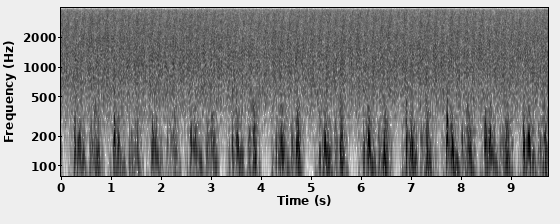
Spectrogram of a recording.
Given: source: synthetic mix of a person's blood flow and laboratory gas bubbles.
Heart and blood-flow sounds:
Doppler ultrasound of blood flow; precordium
no bubbles
From the record:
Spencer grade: 0 (complete lack of bubble signals)

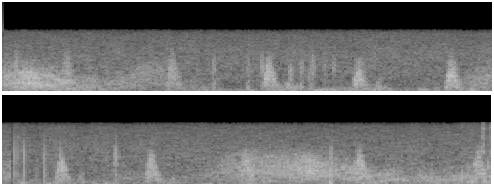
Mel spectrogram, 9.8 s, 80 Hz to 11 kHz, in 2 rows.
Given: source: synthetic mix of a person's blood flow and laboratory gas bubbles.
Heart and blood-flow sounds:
Doppler ultrasound of blood flow; subclavian vein
9.45-9.80 s: bubbles
From the record:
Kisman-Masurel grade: 212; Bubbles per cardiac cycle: several, 3 to 8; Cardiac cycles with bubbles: 1 to 10%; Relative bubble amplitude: moderate (0.250 to 0.450); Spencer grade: 1 (occasional bubble signal discernible with the cardiac motion signal, with majority of cardiac periods free of bubbles); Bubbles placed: anywhere in the cardiac cycle

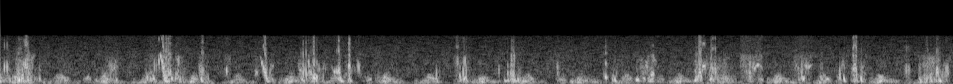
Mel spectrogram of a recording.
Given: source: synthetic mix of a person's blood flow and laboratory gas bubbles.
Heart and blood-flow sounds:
Doppler ultrasound of blood flow; precordium
0.00-0.43 s: bubbles
1.04-1.19 s: bubbles
1.45-1.88 s: bubbles
1.98-2.11 s: bubbles
2.23-2.31 s: bubbles
2.54-2.74 s: bubbles
2.96-3.27 s: bubbles
3.30-3.64 s: bubbles
4.33-4.41 s: bubbles
4.53-4.71 s: bubbles
4.96-5.31 s: bubbles
5.55-5.62 s: bubbles
6.03-6.21 s: bubbles
6.33-6.58 s: bubbles
6.92-7.37 s: bubbles
7.40-7.64 s: bubbles
7.93-8.13 s: bubbles
8.19-8.28 s: bubbles
8.36-8.66 s: bubbles
9.03-9.11 s: bubbles
9.17-9.54 s: bubbles
From the record:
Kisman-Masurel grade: 243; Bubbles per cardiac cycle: several, 3 to 8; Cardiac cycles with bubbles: 100%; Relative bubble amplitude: loud (0.450 to 0.775); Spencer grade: 3 (all of the cardiac periods contain showers or single bubble signals, but not dominating or overriding the cardiac motion signals); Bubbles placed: only in the low amplitude regions of the cardiac cycle

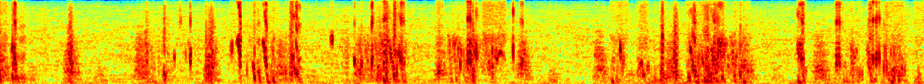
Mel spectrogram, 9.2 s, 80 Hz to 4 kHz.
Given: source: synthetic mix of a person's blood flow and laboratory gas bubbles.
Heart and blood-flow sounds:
Doppler ultrasound of blood flow; subclavian vein
0.00-0.28 s: bubbles
1.46-1.95 s: bubbles
2.05-2.20 s: bubbles
2.30-3.06 s: bubbles
3.31-3.36 s: bubbles
3.53-4.10 s: bubbles
4.36-4.45 s: bubbles
4.47-5.08 s: bubbles
5.11-5.27 s: bubbles
6.11-6.29 s: bubbles
6.37-6.79 s: bubbles
6.87-7.53 s: bubbles
7.98-8.10 s: bubbles
8.35-9.11 s: bubbles
9.15-9.25 s: bubbles
From the record:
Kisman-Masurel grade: 333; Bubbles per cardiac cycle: rolling drumbeat, 9 or more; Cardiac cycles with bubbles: 50 to 99%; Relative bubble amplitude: loud (0.450 to 0.775); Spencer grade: 3 (all of the cardiac periods contain showers or single bubble signals, but not dominating or overriding the cardiac motion signals); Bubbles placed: anywhere in the cardiac cycle

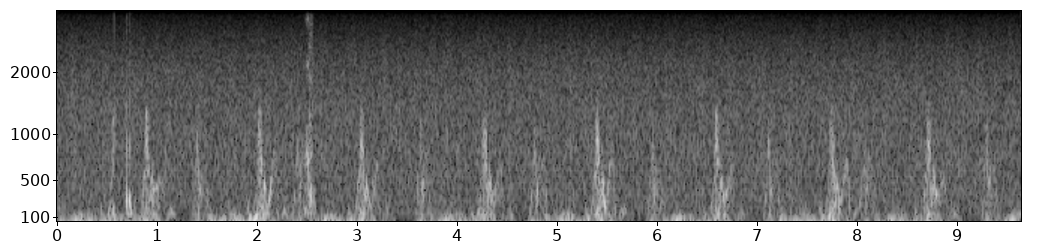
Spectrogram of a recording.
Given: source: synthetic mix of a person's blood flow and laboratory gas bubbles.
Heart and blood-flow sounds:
Doppler ultrasound of blood flow; precordium
0.66-0.78 s: bubbles
2.46-2.62 s: bubbles
From the record:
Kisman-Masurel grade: 123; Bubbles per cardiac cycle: 1 to 2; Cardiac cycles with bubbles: 10 to 50%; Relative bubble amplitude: loud (0.450 to 0.775); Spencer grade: 2 (many but less than half of the cardiac periods contain bubble signals, singularly or in groups); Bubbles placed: anywhere in the cardiac cycle

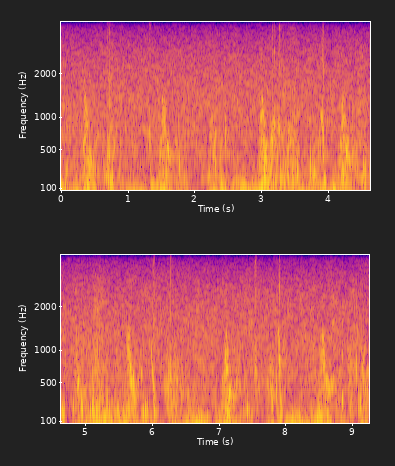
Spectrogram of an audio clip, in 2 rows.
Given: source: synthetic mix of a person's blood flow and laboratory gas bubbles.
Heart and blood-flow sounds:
Doppler ultrasound of blood flow; precordium
0.06-0.16 s: bubbles
0.61-0.81 s: bubbles
0.88-0.93 s: bubbles
1.29-1.40 s: bubbles
1.74-1.83 s: bubbles
2.29-2.39 s: bubbles
2.43-2.52 s: bubbles
3.12-3.60 s: bubbles
3.71-4.02 s: bubbles
4.34-4.40 s: bubbles
4.51-4.73 s: bubbles
4.85-5.50 s: bubbles
5.83-6.11 s: bubbles
6.16-6.38 s: bubbles
6.45-6.66 s: bubbles
7.35-7.47 s: bubbles
7.52-7.67 s: bubbles
7.77-8.01 s: bubbles
8.81-9.27 s: bubbles
From the record:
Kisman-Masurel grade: 242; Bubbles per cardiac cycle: several, 3 to 8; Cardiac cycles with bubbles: 100%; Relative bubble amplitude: moderate (0.250 to 0.450); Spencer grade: 3 (all of the cardiac periods contain showers or single bubble signals, but not dominating or overriding the cardiac motion signals); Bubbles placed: only in the low amplitude regions of the cardiac cycle

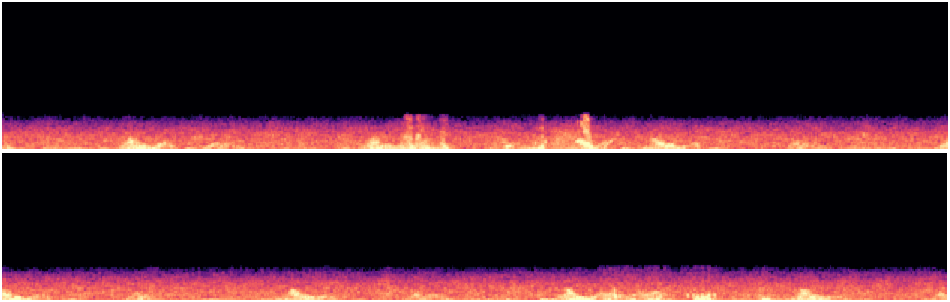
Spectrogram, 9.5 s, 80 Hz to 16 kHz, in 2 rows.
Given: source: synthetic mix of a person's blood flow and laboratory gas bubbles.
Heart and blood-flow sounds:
Doppler ultrasound of blood flow; precordium
1.97-2.28 s: bubbles
2.62-2.74 s: bubbles
2.83-3.08 s: bubbles
7.71-8.07 s: bubbles
8.12-8.33 s: bubbles
8.47-8.59 s: bubbles
From the record:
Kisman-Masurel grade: 223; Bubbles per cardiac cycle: several, 3 to 8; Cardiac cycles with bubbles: 10 to 50%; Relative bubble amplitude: loud (0.450 to 0.775); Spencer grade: 2 (many but less than half of the cardiac periods contain bubble signals, singularly or in groups); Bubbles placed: only in the low amplitude regions of the cardiac cycle

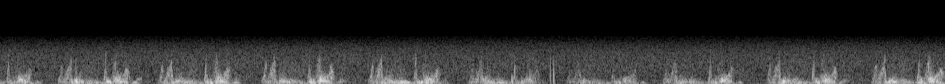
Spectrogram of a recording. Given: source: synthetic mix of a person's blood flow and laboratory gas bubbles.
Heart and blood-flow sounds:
Doppler ultrasound of blood flow; precordium
no bubbles
From the record:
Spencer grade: 0 (complete lack of bubble signals)

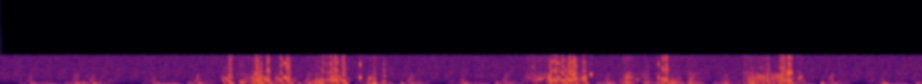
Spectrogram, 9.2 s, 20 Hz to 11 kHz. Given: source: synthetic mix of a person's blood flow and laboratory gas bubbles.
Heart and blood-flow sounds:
Doppler ultrasound of blood flow; precordium
2.20-2.96 s: bubbles
3.05-3.51 s: bubbles
3.56-3.88 s: bubbles
5.25-5.95 s: bubbles
6.19-7.03 s: bubbles
7.41-8.08 s: bubbles
From the record:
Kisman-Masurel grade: 333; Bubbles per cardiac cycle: rolling drumbeat, 9 or more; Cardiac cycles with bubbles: 50 to 99%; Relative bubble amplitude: loud (0.450 to 0.775); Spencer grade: 3 (all of the cardiac periods contain showers or single bubble signals, but not dominating or overriding the cardiac motion signals); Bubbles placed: only in the low amplitude regions of the cardiac cycle

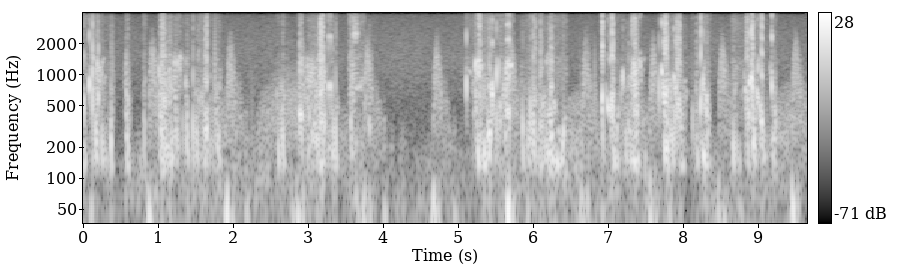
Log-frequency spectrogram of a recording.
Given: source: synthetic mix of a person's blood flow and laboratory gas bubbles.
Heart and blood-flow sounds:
Doppler ultrasound of blood flow; subclavian vein
0.00-0.42 s: bubbles
0.54-0.65 s: bubbles
0.79-0.85 s: bubbles
0.98-1.86 s: bubbles
2.57-2.72 s: bubbles
2.85-3.40 s: bubbles
3.54-3.85 s: bubbles
5.07-5.74 s: bubbles
5.82-6.45 s: bubbles
6.88-7.50 s: bubbles
7.65-8.05 s: bubbles
8.09-8.37 s: bubbles
8.63-9.26 s: bubbles
From the record:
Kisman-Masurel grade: 333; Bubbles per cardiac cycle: rolling drumbeat, 9 or more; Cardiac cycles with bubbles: 50 to 99%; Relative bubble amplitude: loud (0.450 to 0.775); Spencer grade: 3 (all of the cardiac periods contain showers or single bubble signals, but not dominating or overriding the cardiac motion signals); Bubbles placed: anywhere in the cardiac cycle

